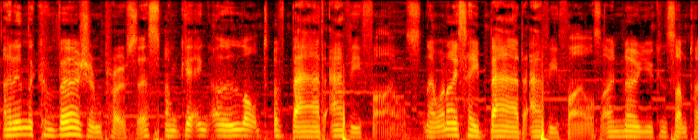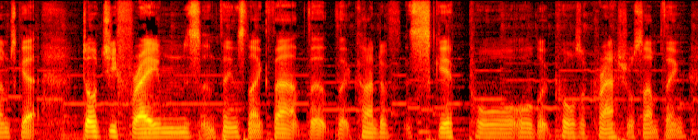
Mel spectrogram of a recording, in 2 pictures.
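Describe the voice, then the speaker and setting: A man with a croaky voice, giving rambling, self-deprecating gameplay commentary from a home mic and swearing casually. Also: lowish voice, normal speed, few pauses, faint music behind. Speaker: let's play commentator. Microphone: home desk microphone.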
